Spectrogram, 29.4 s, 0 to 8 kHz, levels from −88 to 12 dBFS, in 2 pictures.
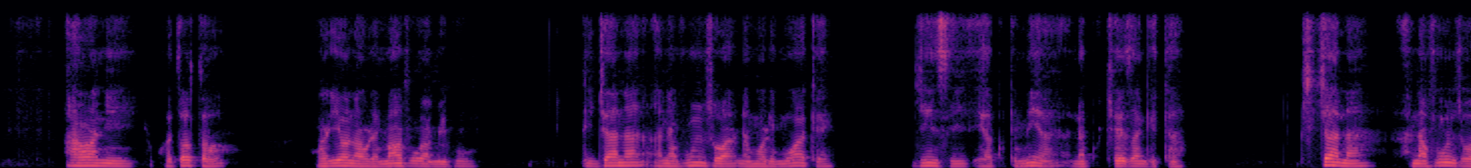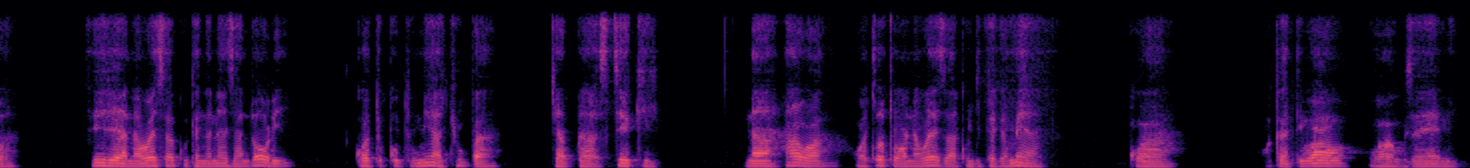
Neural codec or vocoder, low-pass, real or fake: codec, 32 kHz, 1.9 kbps, SNAC; 7.2 kHz; fake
